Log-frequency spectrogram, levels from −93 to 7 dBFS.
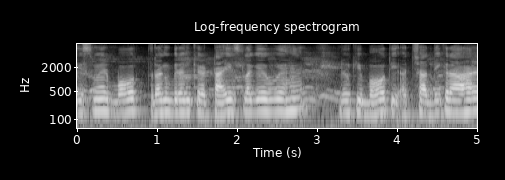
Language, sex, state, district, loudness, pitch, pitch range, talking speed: Hindi, male, Jharkhand, Deoghar, -17 LUFS, 155 Hz, 145-160 Hz, 205 wpm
